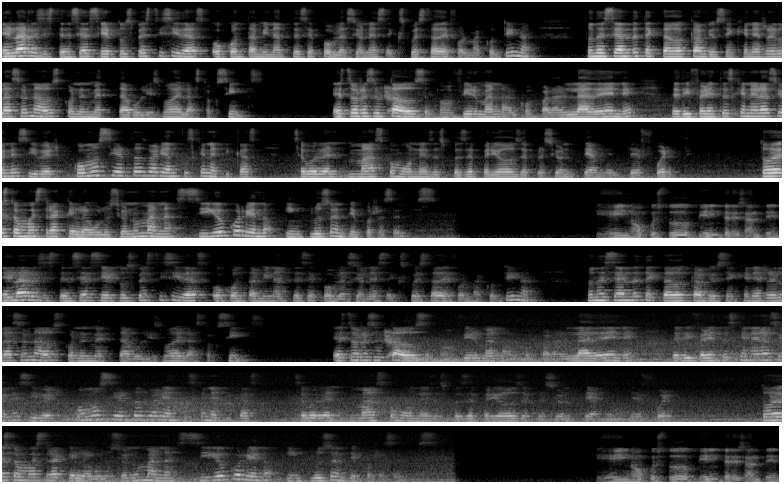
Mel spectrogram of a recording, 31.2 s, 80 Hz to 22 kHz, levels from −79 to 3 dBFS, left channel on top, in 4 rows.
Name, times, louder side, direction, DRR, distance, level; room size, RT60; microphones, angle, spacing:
voice 1, 0.0-5.3 5.9-9.8 10.1-10.2 11.1-14.2 14.5-18.1 18.6-22.3 23.2-27.5, left 5 dB, 70° left, 9 dB, 0.4 m, -26 dB
sound 1, 11.8-27.9, right 7 dB, 80° right, 0.3 m, -40 dB
voice 2, 29.3-31.1, left 1 dB, 5° left, 2 dB, 0.5 m, -35 dB
4.7 x 2.0 x 3.5 m, 0.33 s
head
